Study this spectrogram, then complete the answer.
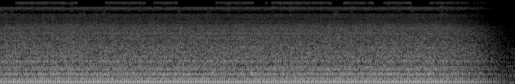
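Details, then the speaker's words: Mercedes W124 idling after refurbished monoblock wheels fitted: steady, even low drone with no misses, knocks or hunting before fading; engine runs smoothly. "that engine runs so smooth"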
